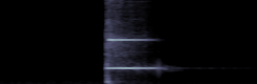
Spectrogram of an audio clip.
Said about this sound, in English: That bell rang at this right time.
